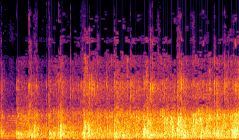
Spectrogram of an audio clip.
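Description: Audience applauding, breaking out suddenly and holding steady.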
